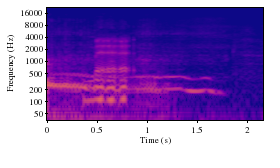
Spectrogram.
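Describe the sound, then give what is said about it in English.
A voice mimics a rumbling tractor engine while pretending to drive a tractor, with a low, gravelly growl that rises into a buzzing roar around half a second in, then trails off into a falling hum over about two seconds. “I'm pretending to drive a tractor.”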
